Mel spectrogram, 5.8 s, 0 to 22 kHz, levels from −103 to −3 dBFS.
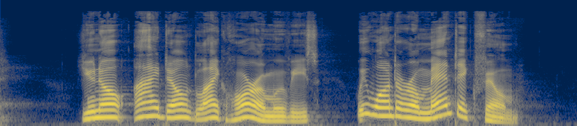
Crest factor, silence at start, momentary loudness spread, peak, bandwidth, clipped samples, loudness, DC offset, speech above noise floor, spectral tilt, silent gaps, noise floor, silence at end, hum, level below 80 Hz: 16 dB; 0.85 s; 10 LU; 0 dBFS; 15 kHz; under 0.1%; -16 LUFS; under 0.1%; 52 dB; -7.5 dB/octave; none; -67 dBFS; 0.65 s; none; -50 dBFS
